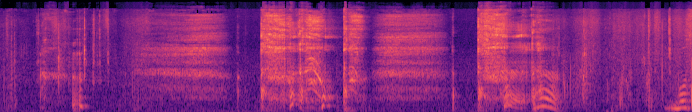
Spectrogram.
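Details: Girl coughing: several short, sharp coughs and throat clearing mixed with Korean speech, voice noted as changed, mentions taking medicine.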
